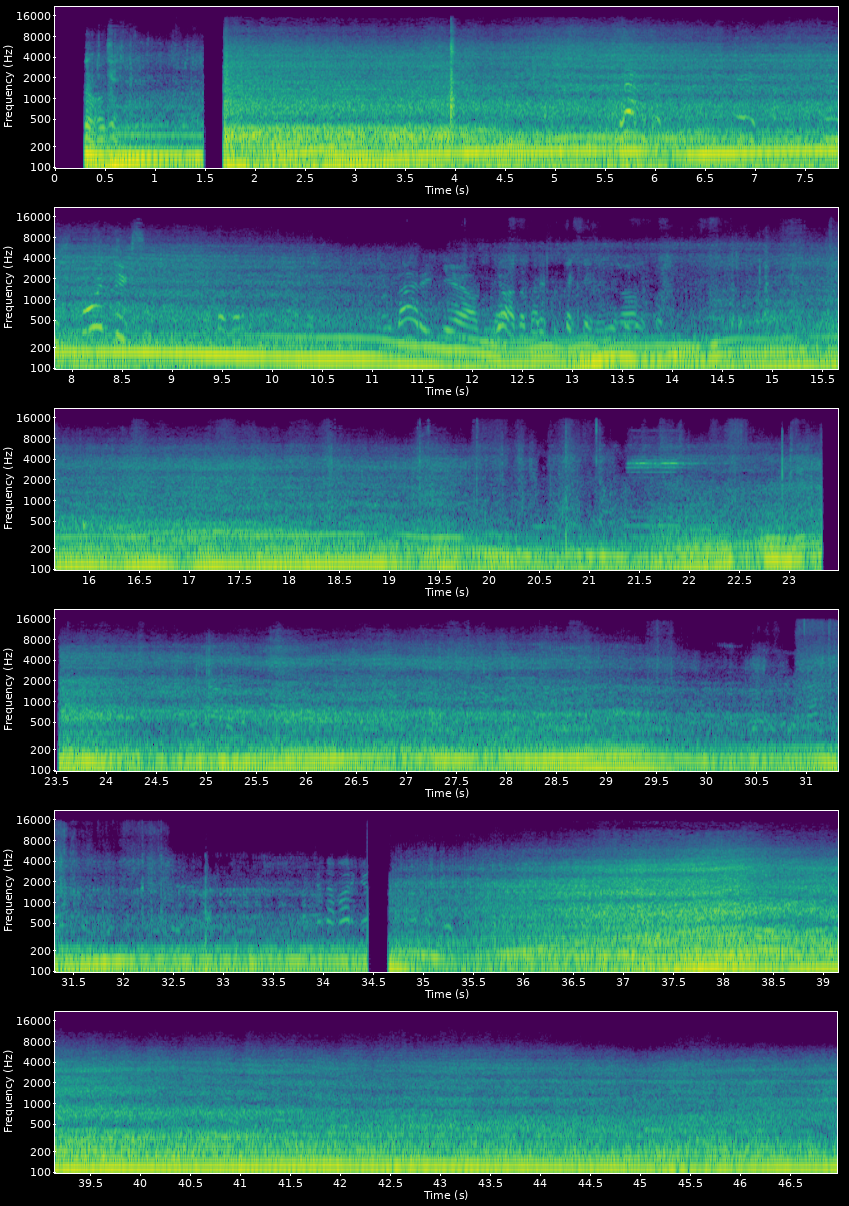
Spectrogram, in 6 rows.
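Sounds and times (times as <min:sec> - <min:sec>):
engines revving in mud: 0:00.3 - 0:46.9.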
